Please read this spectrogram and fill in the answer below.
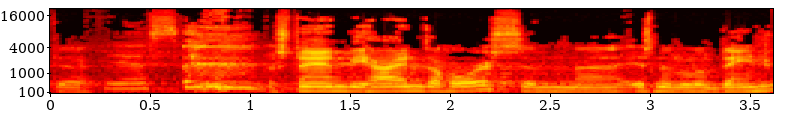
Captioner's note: chuckles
